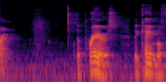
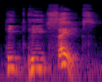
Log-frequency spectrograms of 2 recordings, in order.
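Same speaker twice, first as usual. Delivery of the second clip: slow, high, emphatic pulpit delivery; forceful preaching; 5 semitones higher, 4 dB louder than usual. Acted. Preacher driving home judgment to congregation, slow and forceful. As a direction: preach it out, driving each phrase.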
